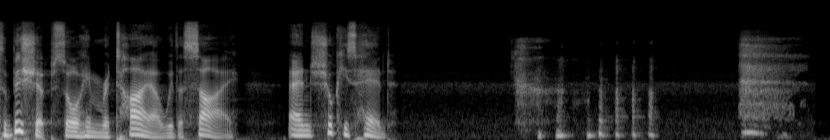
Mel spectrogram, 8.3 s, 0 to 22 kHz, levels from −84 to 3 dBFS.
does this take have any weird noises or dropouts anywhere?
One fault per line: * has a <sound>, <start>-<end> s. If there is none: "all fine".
* has a laugh, 5.1-6.7 s
* has a sigh, 7.4-8.1 s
